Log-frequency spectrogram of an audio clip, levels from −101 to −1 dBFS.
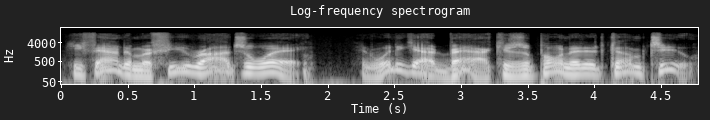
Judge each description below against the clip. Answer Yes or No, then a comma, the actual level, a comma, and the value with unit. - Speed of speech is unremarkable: No, fast, 215 wpm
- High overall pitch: No, low, 120 Hz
